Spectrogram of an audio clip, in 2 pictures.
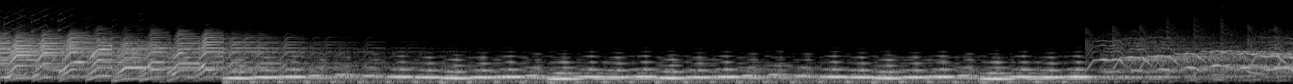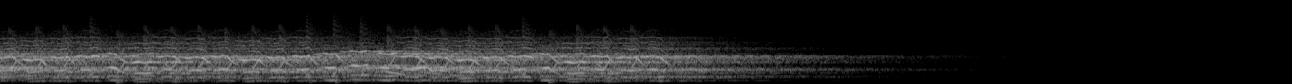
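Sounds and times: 
poly synths: 0.0 - 19.1.

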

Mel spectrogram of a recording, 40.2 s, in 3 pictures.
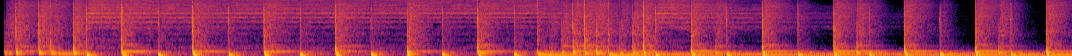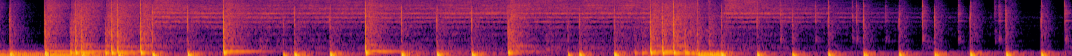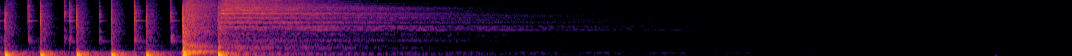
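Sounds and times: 
135 bpm four on the floor beat: 0.2 - 30.0.

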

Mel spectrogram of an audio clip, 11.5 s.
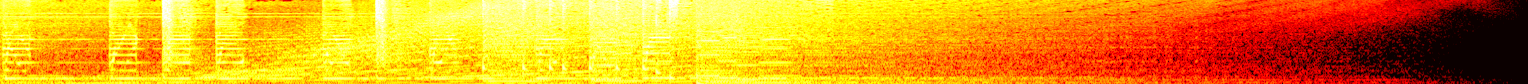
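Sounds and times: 
trap music: 0.0 - 7.7.

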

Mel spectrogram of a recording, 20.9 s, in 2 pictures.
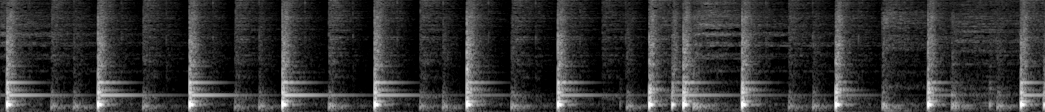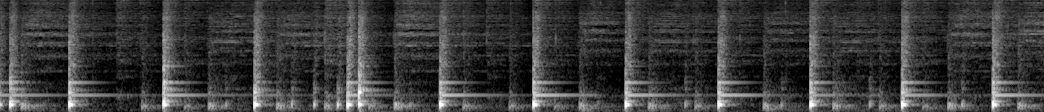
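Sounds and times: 
ungated snare drum: 0.0 - 20.8.

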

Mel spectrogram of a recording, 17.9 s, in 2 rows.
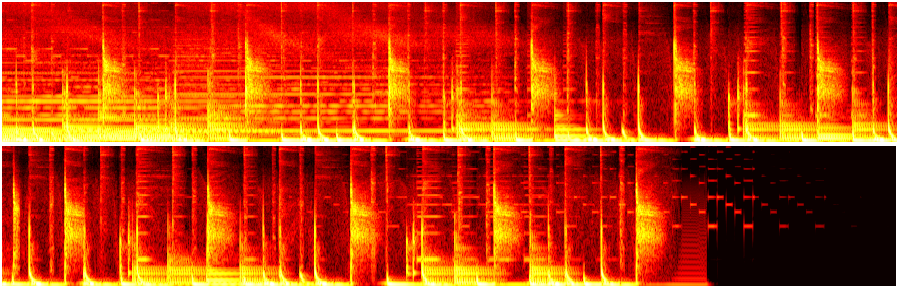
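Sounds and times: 
direct bass: 0.0 - 16.0.

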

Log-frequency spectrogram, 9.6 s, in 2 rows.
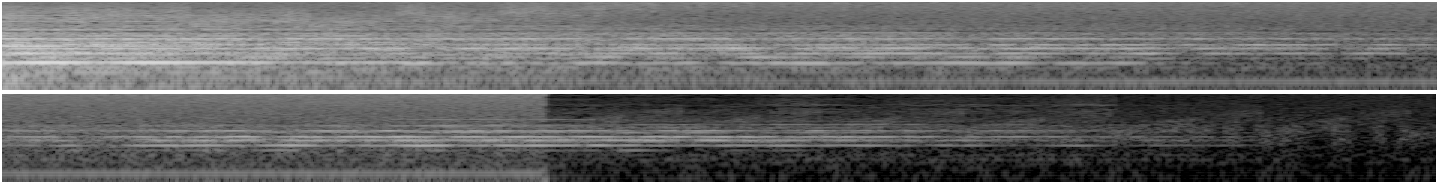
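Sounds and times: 
granular rhythms: 0.0 - 6.6.

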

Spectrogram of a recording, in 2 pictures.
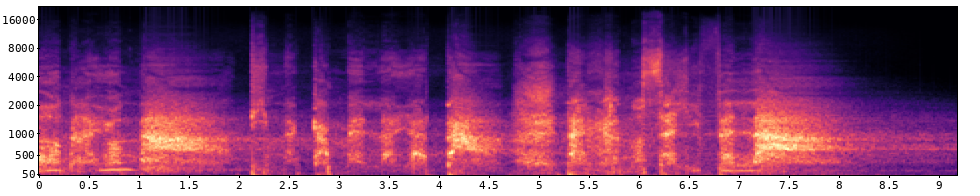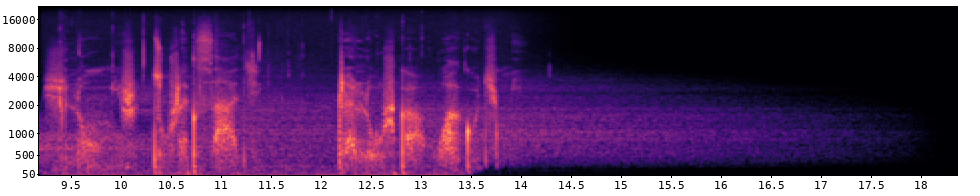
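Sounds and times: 
person whispering: 0.0 - 7.2, 9.2 - 14.3.

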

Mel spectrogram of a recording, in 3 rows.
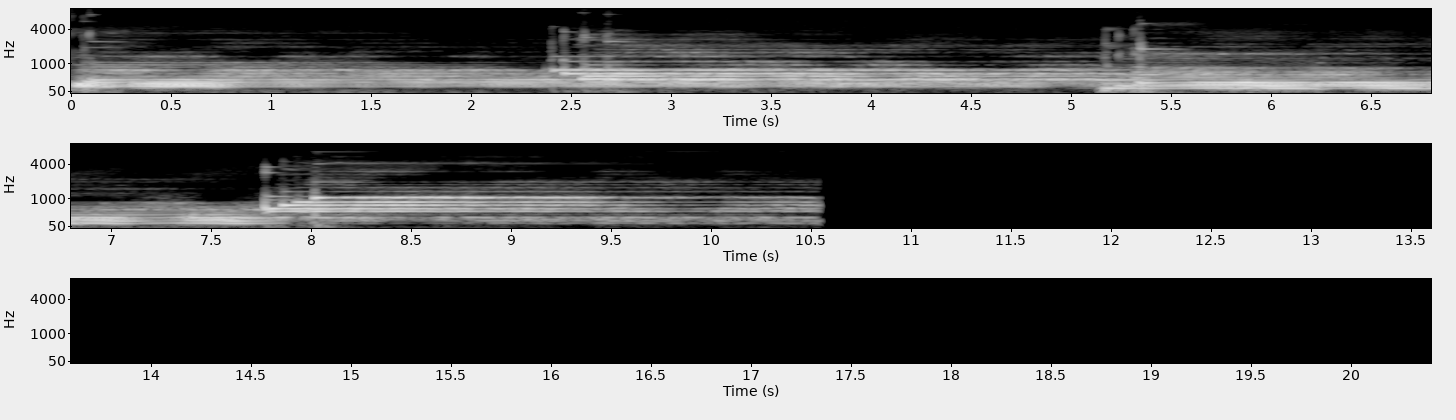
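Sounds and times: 
Rhodes electric piano: 0.0 - 10.6.

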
